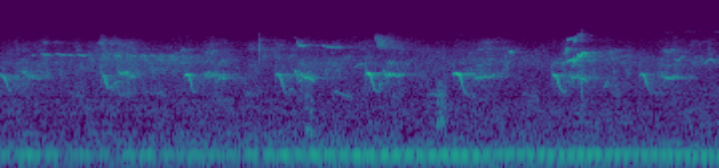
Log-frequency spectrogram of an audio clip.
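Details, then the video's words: Two Australian magpies, a female and a male, drinking at a birdbath give soft warbling: a loose series of short whistled notes, many sliding downward, repeated irregularly over a steady low hum. "Australian magpies drinking at birdbath and making warbling noises"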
